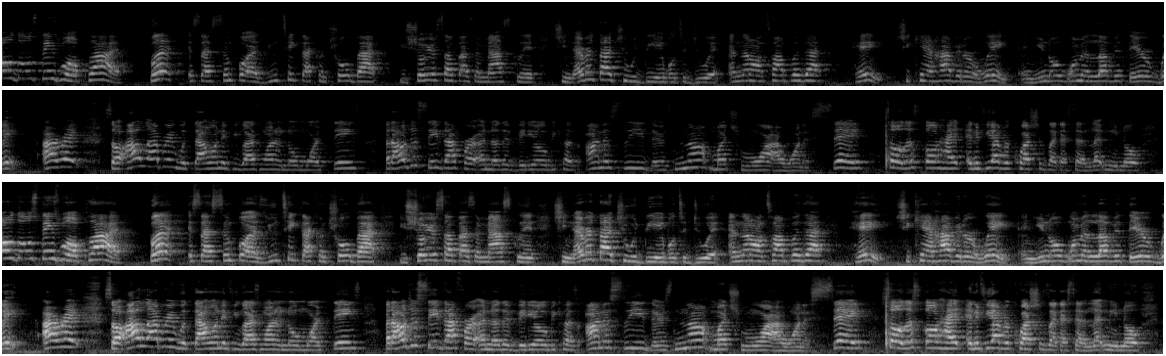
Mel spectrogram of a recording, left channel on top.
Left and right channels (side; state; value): left; quieter; 10.7 dB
